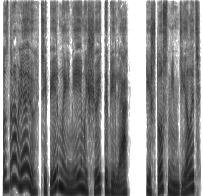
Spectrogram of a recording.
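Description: A woman reading an audiobook voices a sarcastic young man with a flat, cutting delivery. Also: lowish voice, normal speed, dry recording, clean studio sound. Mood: deadpan. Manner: deadpan sarcastic.

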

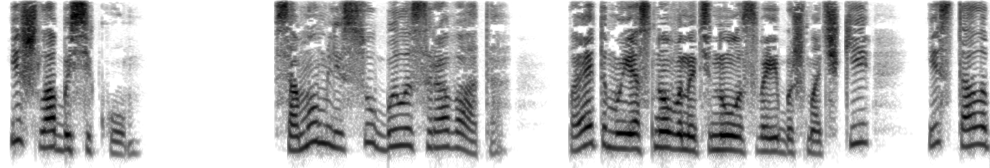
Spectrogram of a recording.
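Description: Expressive woman narrating a novel. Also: a little high, no echo, studio quality. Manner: lively, expressive first-person reading. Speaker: audiobook narrator. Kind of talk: scripted narration of a fantasy novel.

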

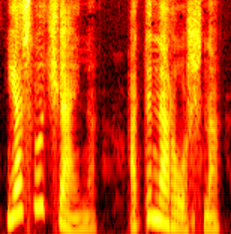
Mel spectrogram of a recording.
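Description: A woman's voice: fairly low pitch, huge pitch swings, unhurried, dry recording, clean studio sound, exaggerated voice. A woman voicing a feisty youngest pug sister in a storybook, talking cheekily and shrilly. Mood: cheeky, shrill.

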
